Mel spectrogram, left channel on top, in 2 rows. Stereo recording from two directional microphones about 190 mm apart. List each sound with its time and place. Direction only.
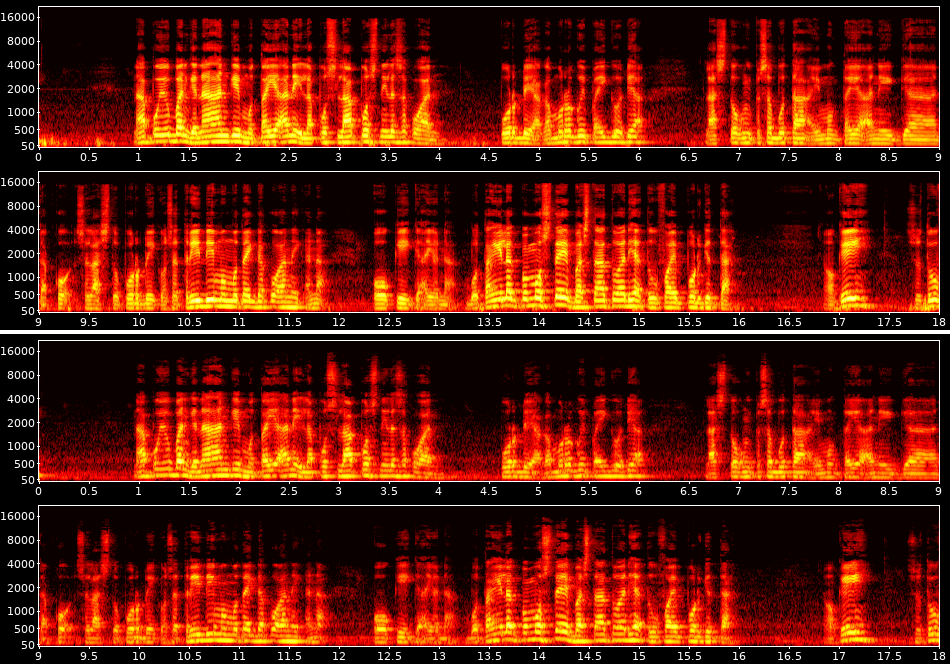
0.9 s speech: 35° left (ahead or behind)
